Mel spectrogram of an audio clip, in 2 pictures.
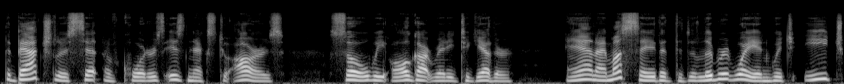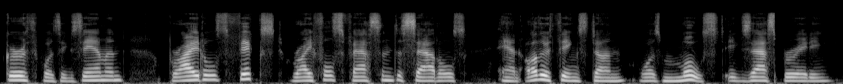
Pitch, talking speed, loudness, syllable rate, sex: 180 Hz, 150 wpm, -17 LUFS, 4.4 syllables/s, female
